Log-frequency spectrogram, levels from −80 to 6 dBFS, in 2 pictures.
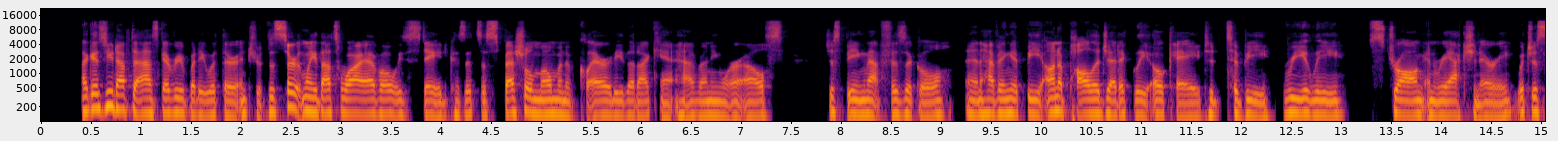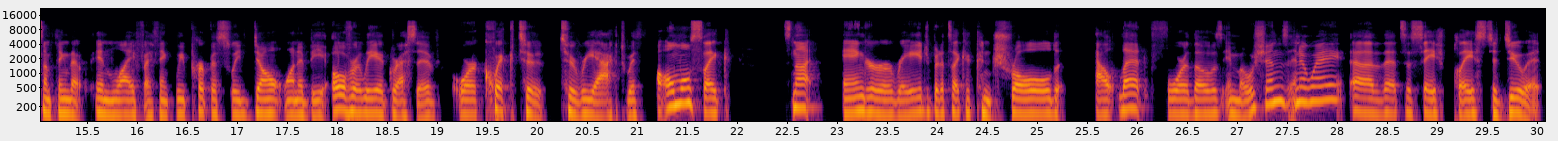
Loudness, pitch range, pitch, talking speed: -19 LUFS, 135-150 Hz, 145 Hz, 190 wpm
